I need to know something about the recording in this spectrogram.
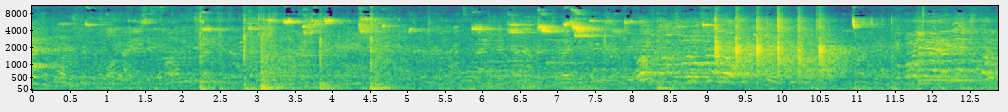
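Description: Young players shout and call out to each other in an echoing gym.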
